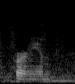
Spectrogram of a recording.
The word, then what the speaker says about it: Capernaum: There's two ways to pronounce that, but I'll pronounce it Capernaum.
